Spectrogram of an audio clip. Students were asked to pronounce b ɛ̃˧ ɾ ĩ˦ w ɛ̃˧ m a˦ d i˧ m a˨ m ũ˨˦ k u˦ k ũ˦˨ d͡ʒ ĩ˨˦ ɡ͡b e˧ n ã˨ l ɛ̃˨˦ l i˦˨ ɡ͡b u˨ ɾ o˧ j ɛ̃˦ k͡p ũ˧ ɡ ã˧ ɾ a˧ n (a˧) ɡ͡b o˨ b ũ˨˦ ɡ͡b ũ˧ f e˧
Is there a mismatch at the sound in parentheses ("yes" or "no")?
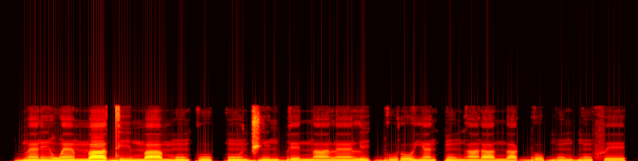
yes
